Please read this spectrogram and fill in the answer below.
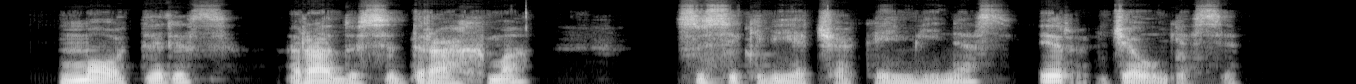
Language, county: Lithuanian, Kaunas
